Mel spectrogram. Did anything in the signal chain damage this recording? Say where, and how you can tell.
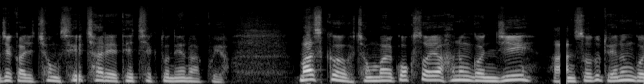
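Yes, a Bluetooth dropout, heard twice: from 0.77 to 0.81 s and again from 5.60 to 5.68 s. In each spot the speech falls to silence and then resumes further along, as if it had kept playing through the hole. The damage happened at the wireless link to the headphones. The likely cause is audio packets arriving too late and being discarded. The gap lengths fit one lost frame of about 23 ms, then three.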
